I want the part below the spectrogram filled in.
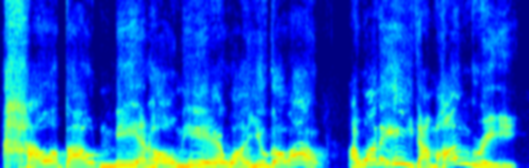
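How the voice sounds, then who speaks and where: A man's voice: very high voice, expressive, measured pace, a bit bright, full character voice. A man playing a tired, home-loving working husband in a vintage-style radio drama, complaining in plain colloquial speech. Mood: weary, grumbling.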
